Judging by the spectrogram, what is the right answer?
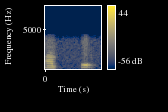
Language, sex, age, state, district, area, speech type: Hindi, female, 18-30, Madhya Pradesh, Hoshangabad, urban, conversation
